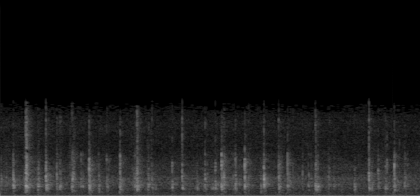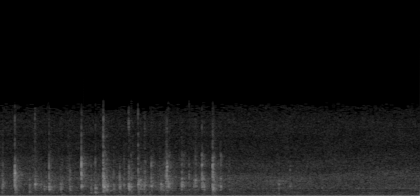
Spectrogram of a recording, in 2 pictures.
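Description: Typing on a computer keyboard: a quick, uneven run of key clicks that stops about a second and a half before the end.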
